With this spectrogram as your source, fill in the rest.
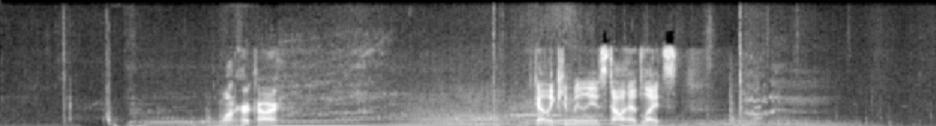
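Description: A car engine revs loudly and rises in pitch as the car pulls away.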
